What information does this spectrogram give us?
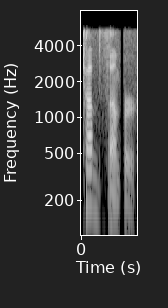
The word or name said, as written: tub-thumper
